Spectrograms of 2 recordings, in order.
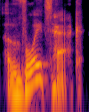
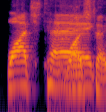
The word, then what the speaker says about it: Wojtek: members of the band from Miami known as vojtek spelled w-o-j-e-k hey there guys how's it going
